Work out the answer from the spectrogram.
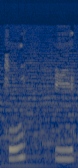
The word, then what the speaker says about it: plié: Plie.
